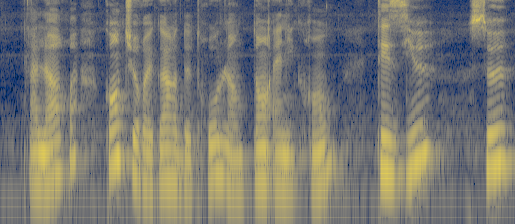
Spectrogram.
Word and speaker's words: longtemps: Quand tu regardes trop longtemps, ici la dernière partie, quand tu regardes trop longtemps, je ne prononce pas le PS, trop longtemps, un écran, voilà l'écran,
